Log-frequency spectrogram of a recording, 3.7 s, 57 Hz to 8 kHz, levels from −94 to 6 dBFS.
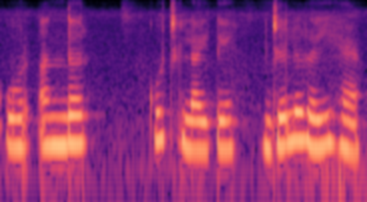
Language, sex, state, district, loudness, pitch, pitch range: Hindi, female, Uttar Pradesh, Saharanpur, -15 LUFS, 225 Hz, 215-240 Hz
